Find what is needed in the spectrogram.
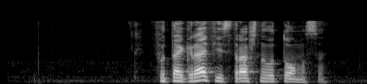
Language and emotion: Russian, neutral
